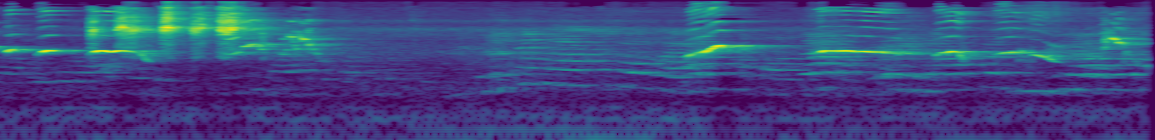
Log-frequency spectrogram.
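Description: A cockatiel gives odd squawks and whistled notes, with sharp upward sweeps and a brief steady tone.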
